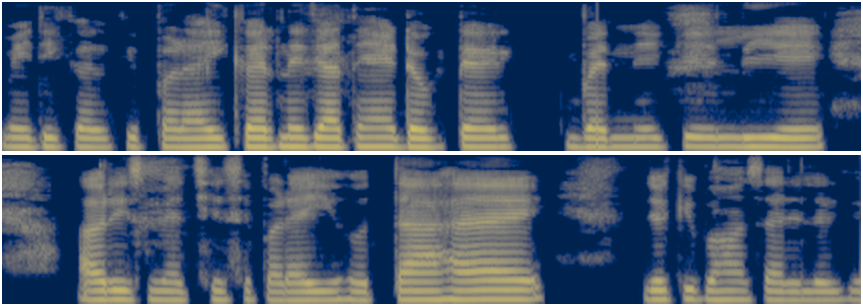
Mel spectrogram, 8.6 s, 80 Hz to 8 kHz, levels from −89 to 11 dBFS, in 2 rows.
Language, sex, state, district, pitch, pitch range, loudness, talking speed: Hindi, female, Chhattisgarh, Bastar, 175 Hz, 175-180 Hz, -18 LUFS, 160 wpm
